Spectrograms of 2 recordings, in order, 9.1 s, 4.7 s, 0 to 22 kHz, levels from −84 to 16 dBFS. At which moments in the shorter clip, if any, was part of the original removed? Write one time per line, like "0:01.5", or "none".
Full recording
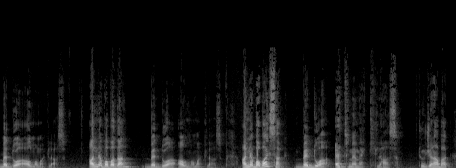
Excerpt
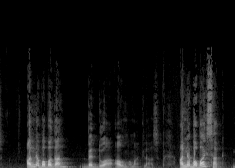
none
